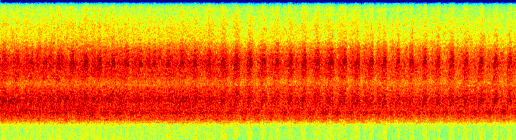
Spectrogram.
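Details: Huge numbers of bear cicadas in an Akashi, Japan, park give a constant shrill buzzing chorus, rasping and loud, with faint pulses rising and falling about twice a second.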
